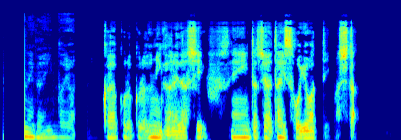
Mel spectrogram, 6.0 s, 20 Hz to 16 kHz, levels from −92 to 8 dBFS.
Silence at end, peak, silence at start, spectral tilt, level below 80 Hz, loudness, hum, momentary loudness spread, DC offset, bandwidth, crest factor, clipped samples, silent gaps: 0.7 s; -6 dBFS; 0.35 s; -3 dB/octave; -42 dBFS; -24 LUFS; none; 16 LU; under 0.1%; 9.6 kHz; 22 dB; under 0.1%; 1.20-1.30 s, 4.79-4.84 s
